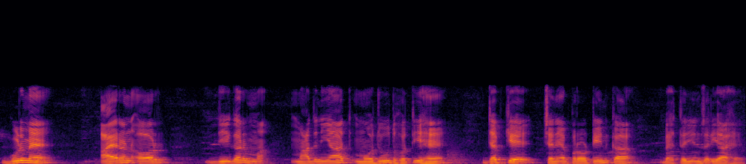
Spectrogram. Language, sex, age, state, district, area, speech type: Urdu, male, 30-45, Bihar, Purnia, rural, spontaneous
